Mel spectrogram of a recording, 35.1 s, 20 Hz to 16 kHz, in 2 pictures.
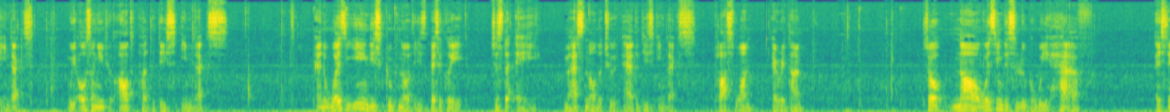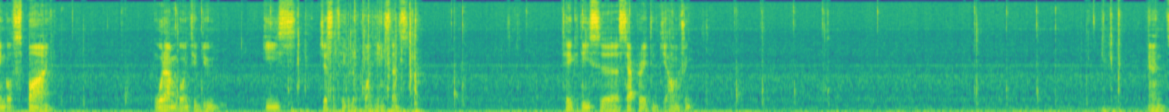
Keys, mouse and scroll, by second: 0.0-1.4 middle drag, 1.4 drag, 3.8-4.7 drag, 4.7-7.7 middle drag, 7.7 click, 12.9-15.0 ctrl+middle drag, 15.0 n, 18.5 middle click, 19.5 click, 20.7 click, 22.0 ctrl+a, 25.5-27.2 drag, 28.0 middle click, 28.7 click, 29.5 click, 30.8 click, 32.7 click, 33.5-34.2 middle drag, 34.2 ctrl+a.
